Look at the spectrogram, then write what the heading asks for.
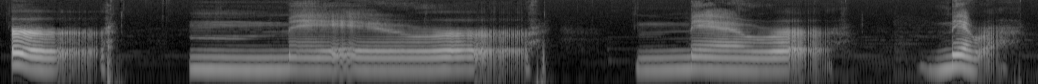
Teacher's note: There are 3 R's in the spelling and there is 1 O. But just ignore the letter O and make sure you growl with the heavy American R sound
